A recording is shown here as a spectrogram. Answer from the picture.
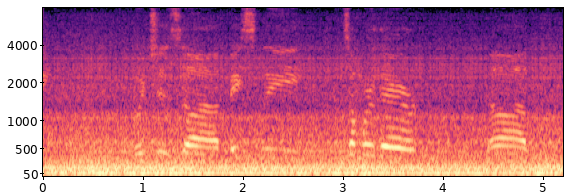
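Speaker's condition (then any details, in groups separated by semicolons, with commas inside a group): No condition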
